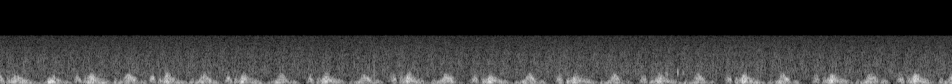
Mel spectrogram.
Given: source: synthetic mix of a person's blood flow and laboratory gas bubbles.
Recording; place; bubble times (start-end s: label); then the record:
Doppler ultrasound of blood flow; precordium
6.65-6.69 s: bubbles
6.74-6.87 s: bubbles
From the record:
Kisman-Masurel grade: 111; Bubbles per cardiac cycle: 1 to 2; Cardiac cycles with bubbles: 1 to 10%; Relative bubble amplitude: barely perceptible (0.100 to 0.250); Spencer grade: 1 (occasional bubble signal discernible with the cardiac motion signal, with majority of cardiac periods free of bubbles); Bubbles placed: only in the low amplitude regions of the cardiac cycle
